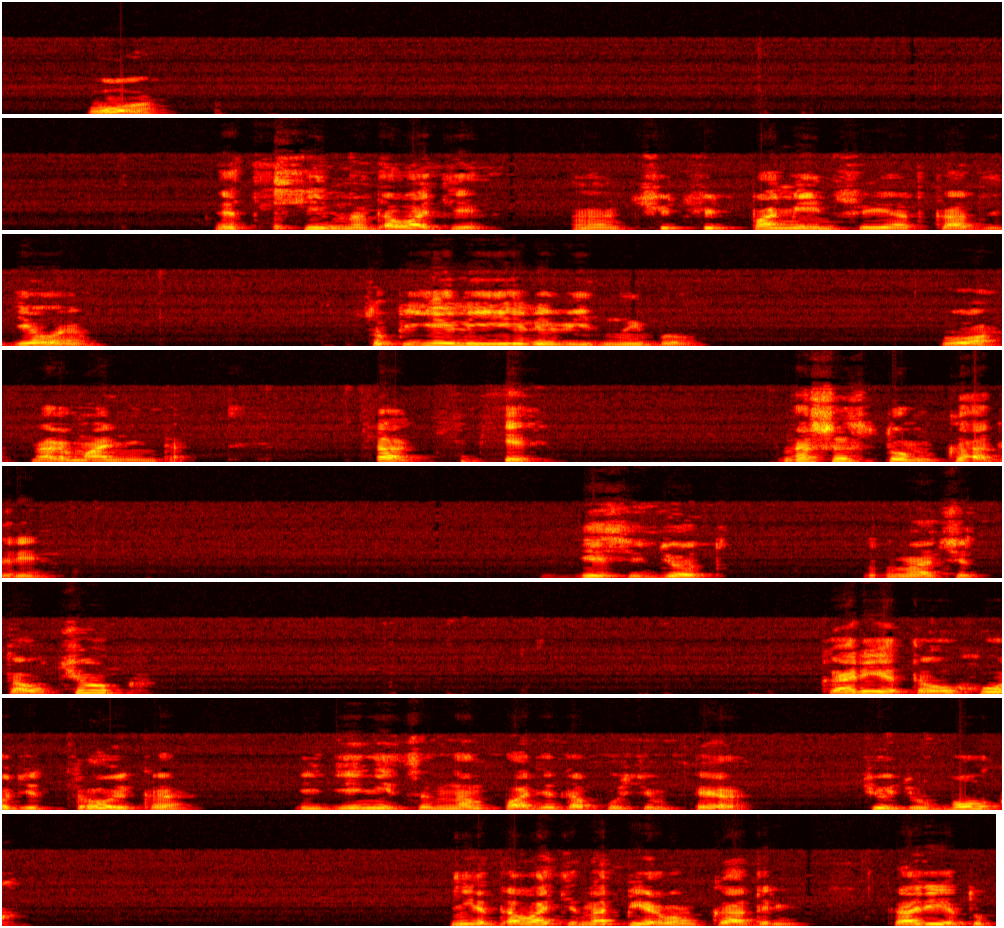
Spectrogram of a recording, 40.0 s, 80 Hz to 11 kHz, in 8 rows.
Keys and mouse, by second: 3.8 space, 5.8-6.3 drag, 6.9 click, 9.4 click, 9.8-10.9 drag, 11.8 i, 12.9 space, 15.8 space, 16.5 middle click, 19.0 click, 20.5 click, 20.9-27.0 drag, 27.5 middle click, 28.4 drag, 29.0-29.8 middle drag, 30.4 KP_3, 31.8 KP_1, 33.6 r, 37.8 click.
